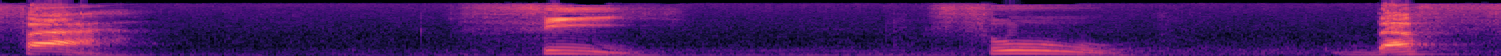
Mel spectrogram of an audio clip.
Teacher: Huruf fa keluar dengan menyentuhkan ujung dua gigi seri bagian atas dengan bibir bawah bagian dalam. Diucapkan dengan mengalirkan suara sekaligus dengan udaranya dengan lembut.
